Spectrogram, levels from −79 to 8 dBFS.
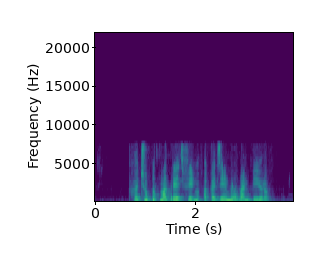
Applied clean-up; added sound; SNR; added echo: neural separator model SepFormer DNS4.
